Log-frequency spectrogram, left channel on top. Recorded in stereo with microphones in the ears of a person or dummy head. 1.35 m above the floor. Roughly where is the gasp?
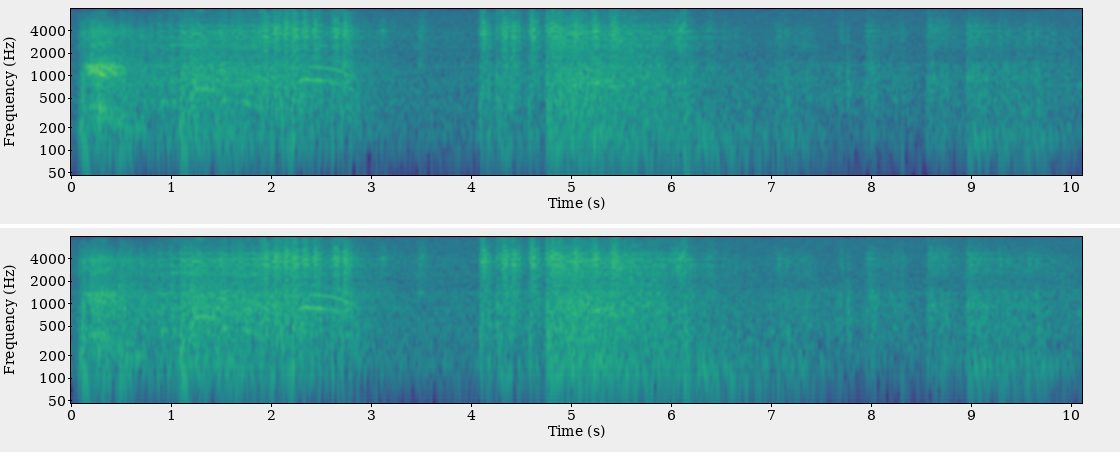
Left.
